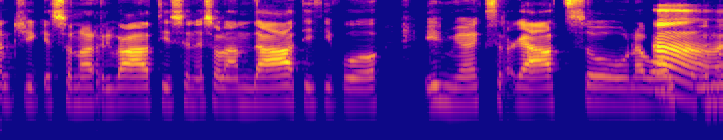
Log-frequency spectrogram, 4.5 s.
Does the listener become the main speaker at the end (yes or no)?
yes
